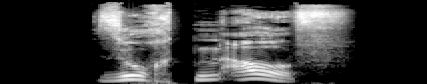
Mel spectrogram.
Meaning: inflection of aufsuchen: 1. first/third-person plural preterite 2. first/third-person plural subjunctive II
- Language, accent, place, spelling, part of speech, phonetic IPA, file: German, Germany, Berlin, suchten auf, verb, [ˌzuːxtn̩ ˈaʊ̯f], De-suchten auf.ogg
